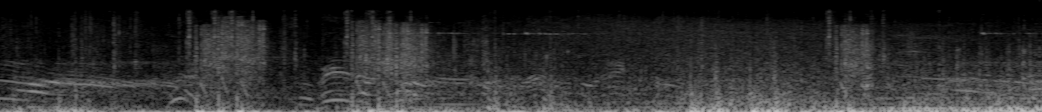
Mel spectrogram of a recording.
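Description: Gunshots crack in a short burst.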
